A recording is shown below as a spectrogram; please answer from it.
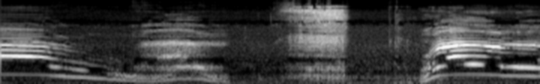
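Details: Domestic cat caterwauling in long, sliding, harmonic wails that fall and wobble, broken by a brief breathy noisy burst, then a steeply rising loud yowl that levels off and trails on.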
